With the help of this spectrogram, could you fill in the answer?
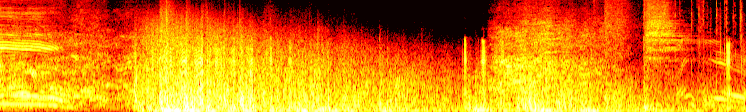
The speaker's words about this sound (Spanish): ¡Oh, los truenos!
